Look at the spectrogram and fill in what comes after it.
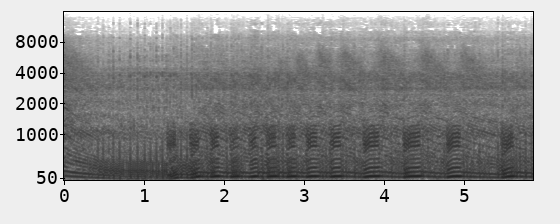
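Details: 2013 Ryobi SS26/RY28140 trimmer, 26cc two-stroke, after cold start: buzzing and blipping up and down about twice a second, picking up cleanly each time; normal running.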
